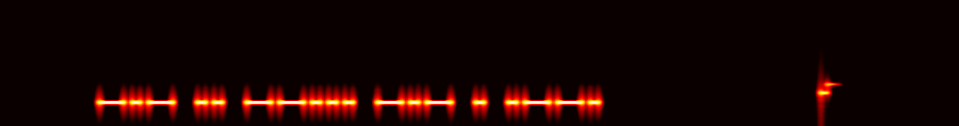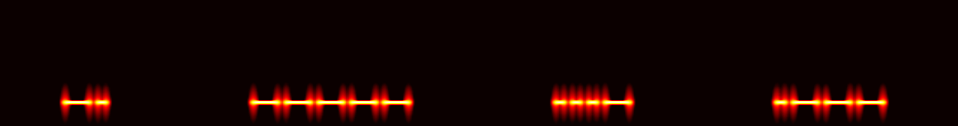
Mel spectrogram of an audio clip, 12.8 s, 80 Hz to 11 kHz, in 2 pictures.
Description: Morse code, heard as a keyed tone, about 22 wpm, spaced as for 13 wpm, 700 Hz. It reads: KI7KEP N0VJ
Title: USA Call Signs - 6x Character Spacing - 22wpm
